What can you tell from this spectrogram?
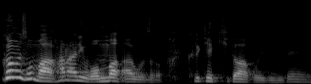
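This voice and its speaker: A man, a senior pastor, preaching a sermon in a church. He tells stories, asks the congregation questions, and sometimes drops to a soft whisper. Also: medium pitch, wildly swooping pitch, fast. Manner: drops to a soft whisper when quoting God.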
